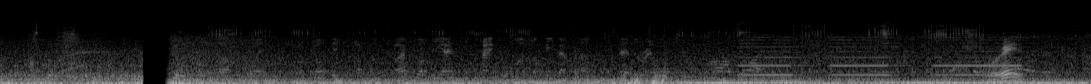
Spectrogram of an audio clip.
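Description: Low, steady rumble of wind and water on the microphone of a kayak on open water, broken by a brief silent dropout about a second and a half in. Near the end, three steady held tones sound in a row.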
